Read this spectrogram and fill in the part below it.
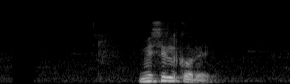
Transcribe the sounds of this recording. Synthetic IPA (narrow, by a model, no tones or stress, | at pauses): misilkoɾe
